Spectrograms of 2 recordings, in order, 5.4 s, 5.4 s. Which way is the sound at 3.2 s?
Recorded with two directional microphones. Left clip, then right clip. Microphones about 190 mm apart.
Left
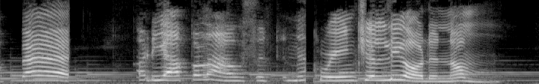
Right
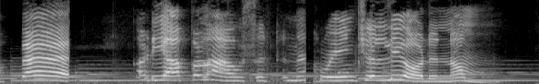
10° left (ahead or behind).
